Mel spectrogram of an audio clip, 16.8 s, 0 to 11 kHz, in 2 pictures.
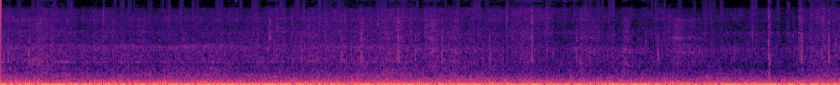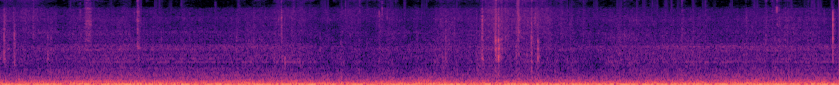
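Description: A 2020 Toyota Revo V pickup with a 2.8 L diesel engine drives over an unpaved dirt road, producing a loud, steady low rumble with wind noise and faint rattles throughout, and no voices.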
